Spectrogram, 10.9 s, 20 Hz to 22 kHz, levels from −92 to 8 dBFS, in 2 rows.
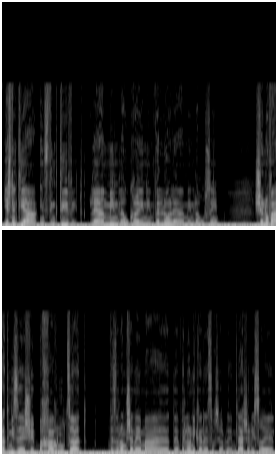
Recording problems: low rumble; noticeable; throughout; 15 dB below the speech

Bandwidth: 14 kHz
